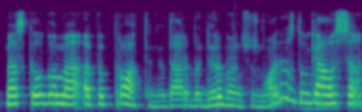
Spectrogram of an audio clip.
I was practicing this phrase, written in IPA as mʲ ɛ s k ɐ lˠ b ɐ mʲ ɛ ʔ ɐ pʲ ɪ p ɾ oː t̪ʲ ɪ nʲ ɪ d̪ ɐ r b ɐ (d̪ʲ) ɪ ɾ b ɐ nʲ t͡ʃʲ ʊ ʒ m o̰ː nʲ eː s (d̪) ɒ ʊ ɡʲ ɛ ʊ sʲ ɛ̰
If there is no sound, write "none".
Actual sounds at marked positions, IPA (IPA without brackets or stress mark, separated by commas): d̪ʲ, d̪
